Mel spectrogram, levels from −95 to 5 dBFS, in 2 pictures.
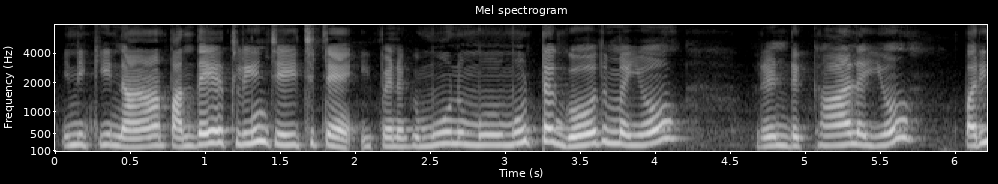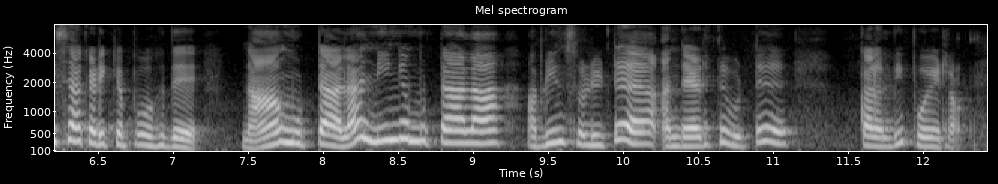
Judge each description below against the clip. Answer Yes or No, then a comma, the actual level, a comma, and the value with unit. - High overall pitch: Yes, high, 240 Hz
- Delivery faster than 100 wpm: Yes, average, 125 wpm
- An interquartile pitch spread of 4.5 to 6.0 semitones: Yes, average, 5.2 semitones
